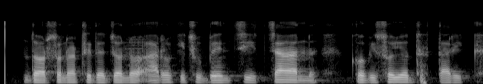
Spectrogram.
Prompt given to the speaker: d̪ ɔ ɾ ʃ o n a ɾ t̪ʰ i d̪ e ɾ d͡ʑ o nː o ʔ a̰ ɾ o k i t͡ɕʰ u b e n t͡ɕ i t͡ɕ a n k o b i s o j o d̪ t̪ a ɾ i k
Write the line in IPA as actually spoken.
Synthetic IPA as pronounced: d̪ ɔ ɾ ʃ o n a ɾ t̪ʰ i d̪ e ɾ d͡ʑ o nː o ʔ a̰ ɾ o k i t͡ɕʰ u b e n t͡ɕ i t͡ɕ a n k o b i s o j o d̪ t̪ a ɾ i k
